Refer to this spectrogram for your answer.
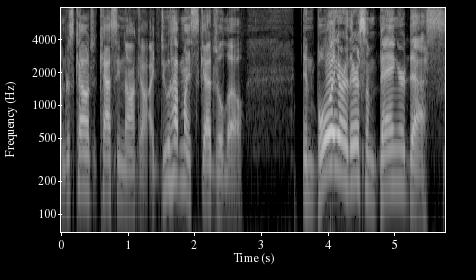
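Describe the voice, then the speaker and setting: In a very clean recording with a silent background, a man speaks loud and high, with an energetic, excited tone and very wide pitch swings. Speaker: esports shoutcaster and streamer. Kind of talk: casual livestream chat.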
